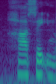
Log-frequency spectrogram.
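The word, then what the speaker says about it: HaSatan: And Satan, properly, if you really want to say it properly, you would say Ha Satan or Ha Satan, right? Ha being the definitive particle the, right? Because Satan is really a title, which means the accuser, right? So you have to put the in front of it, right? If you want to say it correctly from the ancient Hebrew.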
